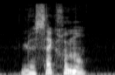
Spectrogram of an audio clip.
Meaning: sacrament (sacred act or ceremony)
- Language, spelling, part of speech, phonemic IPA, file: French, sacrement, noun, /sa.kʁə.mɑ̃/, Fr-sacrement.ogg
